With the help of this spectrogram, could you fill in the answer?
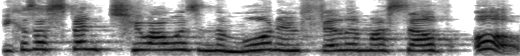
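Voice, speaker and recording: A woman speaks with a British accent. Her pace is very fast. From UK. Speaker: entrepreneur. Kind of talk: interview.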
